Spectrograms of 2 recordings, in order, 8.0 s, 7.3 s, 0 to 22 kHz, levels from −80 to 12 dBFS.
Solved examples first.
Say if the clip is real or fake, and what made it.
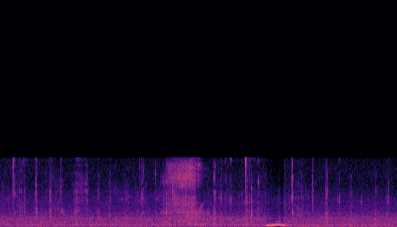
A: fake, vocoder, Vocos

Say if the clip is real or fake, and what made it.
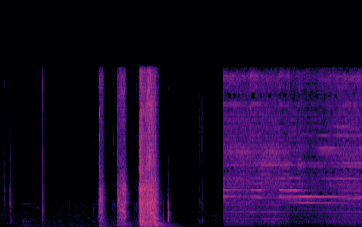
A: fake, vocoder, Vocos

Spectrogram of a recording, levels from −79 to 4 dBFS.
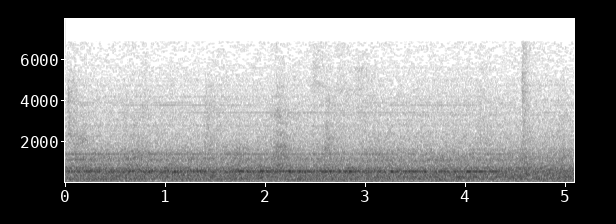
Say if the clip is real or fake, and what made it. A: real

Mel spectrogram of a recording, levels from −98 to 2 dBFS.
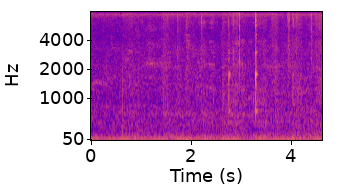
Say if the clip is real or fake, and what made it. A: real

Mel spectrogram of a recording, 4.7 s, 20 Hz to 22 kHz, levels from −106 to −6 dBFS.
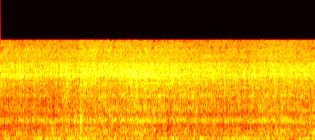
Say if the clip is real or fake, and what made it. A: fake, vocoder, Vocos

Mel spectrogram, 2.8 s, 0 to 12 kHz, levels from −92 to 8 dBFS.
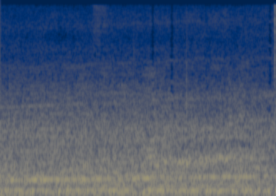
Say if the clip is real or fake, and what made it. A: real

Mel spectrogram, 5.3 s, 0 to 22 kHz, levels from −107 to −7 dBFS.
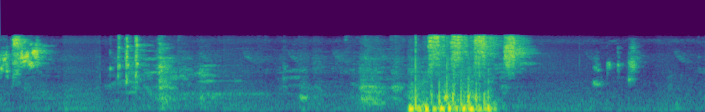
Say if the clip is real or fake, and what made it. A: fake, vocoder, Vocos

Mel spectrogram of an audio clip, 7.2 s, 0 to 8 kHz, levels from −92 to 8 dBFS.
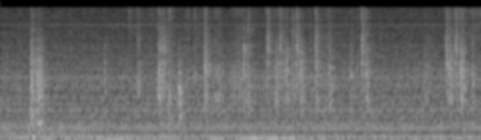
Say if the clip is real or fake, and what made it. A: fake, vocoder, Vocos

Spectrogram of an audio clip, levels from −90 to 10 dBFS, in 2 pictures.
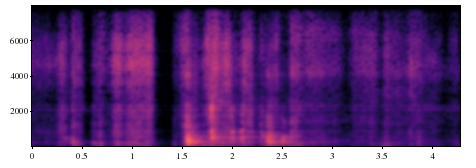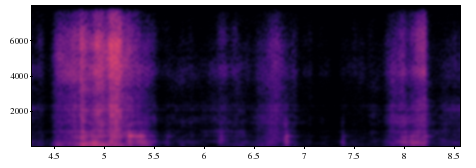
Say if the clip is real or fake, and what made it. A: fake, vocoder, Vocos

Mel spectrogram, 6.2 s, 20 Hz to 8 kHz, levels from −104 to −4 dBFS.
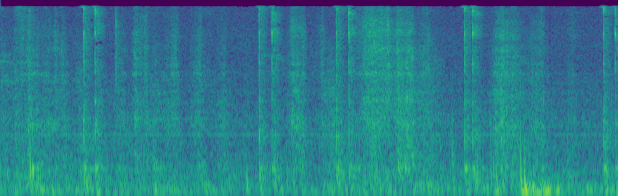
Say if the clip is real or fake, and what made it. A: real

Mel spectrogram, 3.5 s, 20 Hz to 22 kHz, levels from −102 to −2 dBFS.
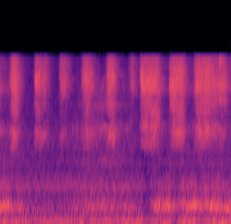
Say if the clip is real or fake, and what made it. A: fake, vocoder, Vocos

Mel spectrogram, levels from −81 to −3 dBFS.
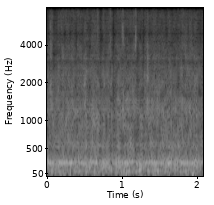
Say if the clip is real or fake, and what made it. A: fake, vocoder, Vocos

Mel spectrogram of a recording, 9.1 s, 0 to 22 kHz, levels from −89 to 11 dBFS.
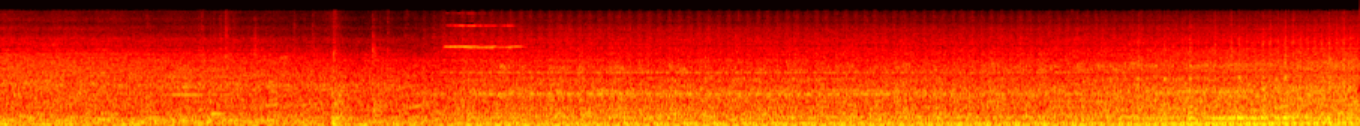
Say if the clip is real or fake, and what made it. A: real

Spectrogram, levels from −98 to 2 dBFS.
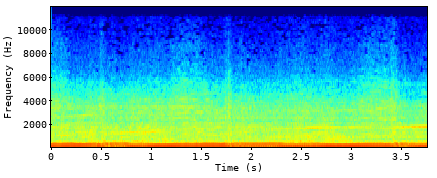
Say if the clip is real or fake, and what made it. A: real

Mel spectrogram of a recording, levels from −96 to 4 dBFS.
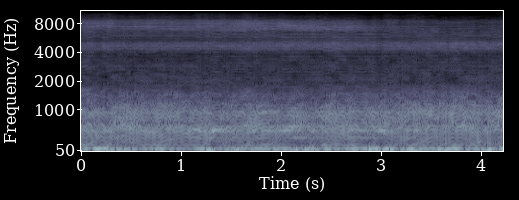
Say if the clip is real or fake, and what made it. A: fake, vocoder, Vocos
